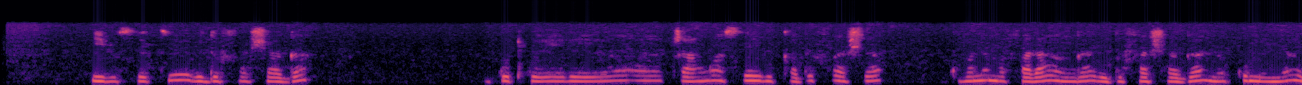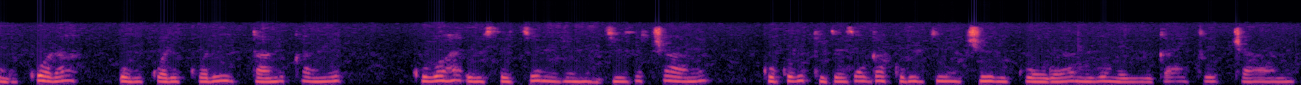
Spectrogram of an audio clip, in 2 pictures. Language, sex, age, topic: Kinyarwanda, female, 25-35, government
